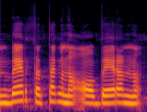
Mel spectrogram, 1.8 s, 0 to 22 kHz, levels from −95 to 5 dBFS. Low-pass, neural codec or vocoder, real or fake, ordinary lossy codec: 19.8 kHz; codec, 44.1 kHz, 7.8 kbps, Pupu-Codec; fake; none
